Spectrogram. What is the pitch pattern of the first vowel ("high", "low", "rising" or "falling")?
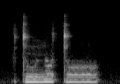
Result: low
